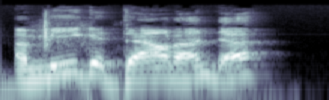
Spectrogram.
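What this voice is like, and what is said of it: Put-on Australian accent. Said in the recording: “did you catch my accent there? ... That was fantastic. You sound just like Paul Hogan.”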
